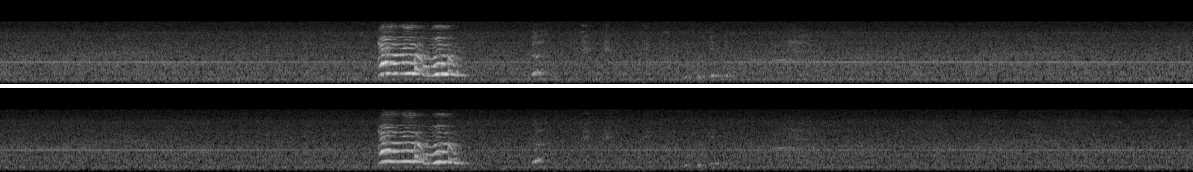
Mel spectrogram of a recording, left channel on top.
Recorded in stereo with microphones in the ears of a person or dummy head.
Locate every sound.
3.8 s a dog barking: 10° left (ahead or behind), 3.5 m
5.3 s a giggle: 35° left (ahead or behind), 7.5 m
